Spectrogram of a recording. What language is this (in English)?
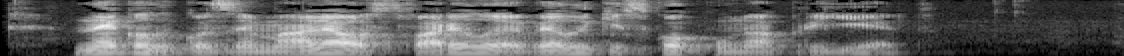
Serbian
